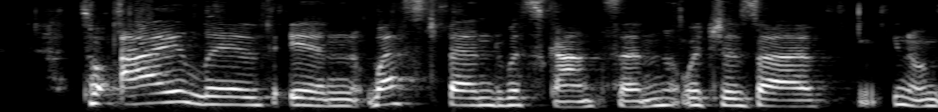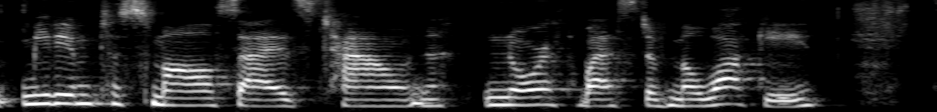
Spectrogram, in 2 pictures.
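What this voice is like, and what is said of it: Non-English accent. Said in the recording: “we can tell from your accent that you are not in England.”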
